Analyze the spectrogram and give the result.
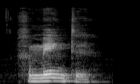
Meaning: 1. municipality, commune 2. congregation
- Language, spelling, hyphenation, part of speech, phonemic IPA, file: Dutch, gemeente, ge‧meen‧te, noun, /ɣəˈmeːn.tə/, Nl-gemeente.ogg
